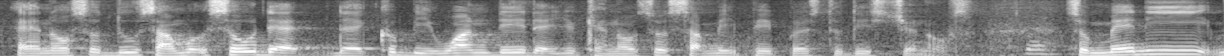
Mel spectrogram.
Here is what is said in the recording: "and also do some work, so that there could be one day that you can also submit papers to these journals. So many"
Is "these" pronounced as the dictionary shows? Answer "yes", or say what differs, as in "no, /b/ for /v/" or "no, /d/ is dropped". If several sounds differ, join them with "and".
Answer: no, /s/ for /z/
